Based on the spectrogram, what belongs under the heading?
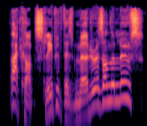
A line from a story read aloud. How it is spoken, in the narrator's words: cried another guest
